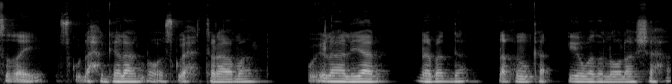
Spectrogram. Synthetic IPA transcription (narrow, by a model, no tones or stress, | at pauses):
sɪðɛ̰jɪskʰʊɖɛħɡɐlaːnɔ̰ːɛɪskʰʊɪħt̪ʰɪɾaːmaːn | ʊ̰ʔɪ̰laːlɪjaːnː | ɐβɐd̪ɐɖɑqɑŋkʰɐijɞwɐðɐnɔːlaːʃɐhɐ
